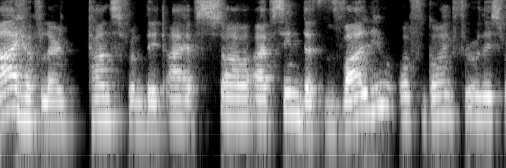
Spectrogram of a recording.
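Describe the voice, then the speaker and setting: A man with an Israeli accent speaks at a fairly high pitch with ordinary pitch variation. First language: Hebrew. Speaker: life coach and musician. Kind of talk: casual interview chat. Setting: call.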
